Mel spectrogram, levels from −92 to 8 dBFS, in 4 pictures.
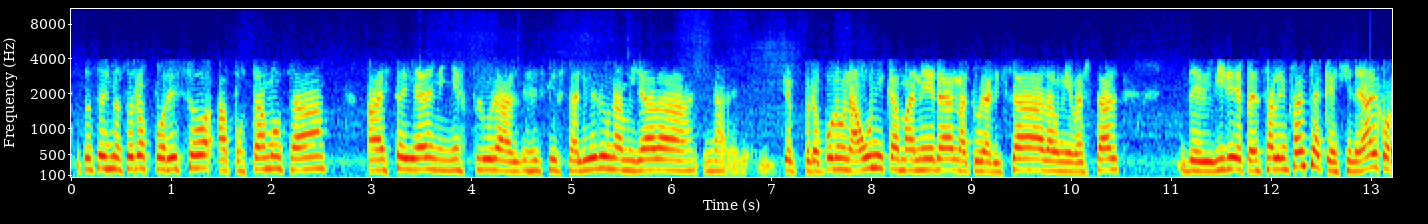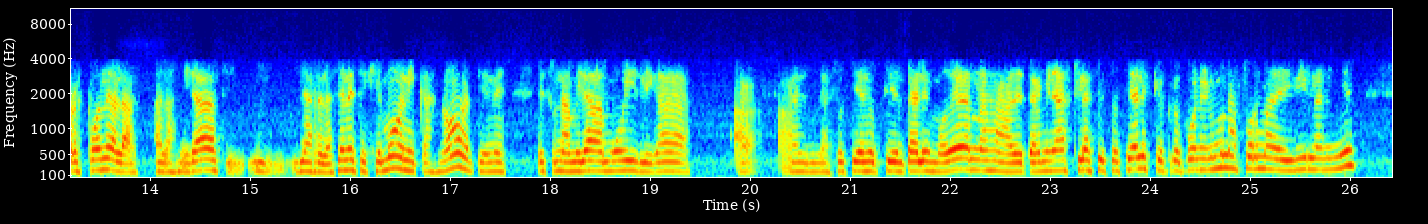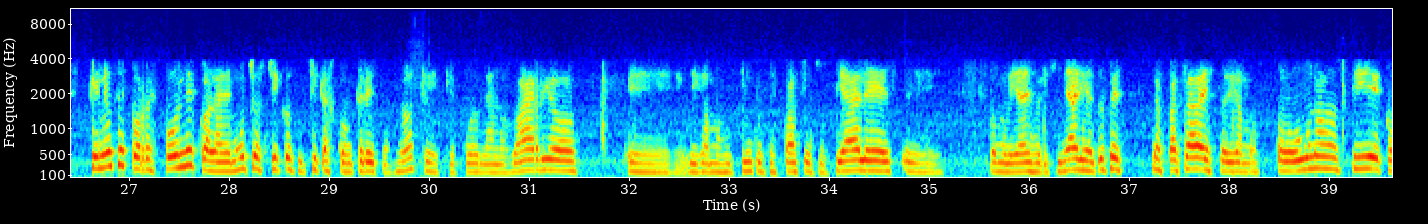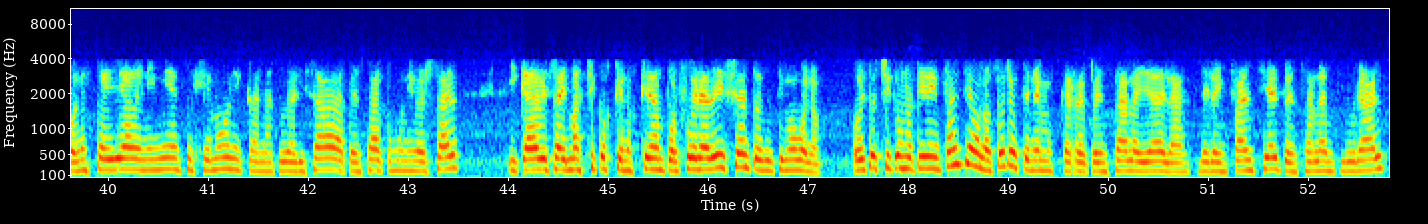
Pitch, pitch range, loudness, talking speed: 195 Hz, 180-220 Hz, -13 LUFS, 175 wpm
